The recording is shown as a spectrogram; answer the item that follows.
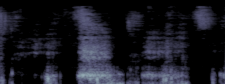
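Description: Faint, heavy breathing of a man panting from a hard uphill climb at high altitude: one longer breath about a second in, among shorter soft sounds.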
